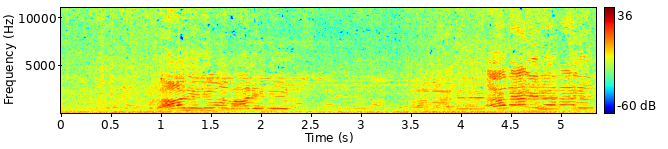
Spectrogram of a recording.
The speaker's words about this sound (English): At this bus park, yellow Danfo buses haggle for passengers going towards their routes. And that's the story of Lagos, with over 20 million people competing for resources and opportunities.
